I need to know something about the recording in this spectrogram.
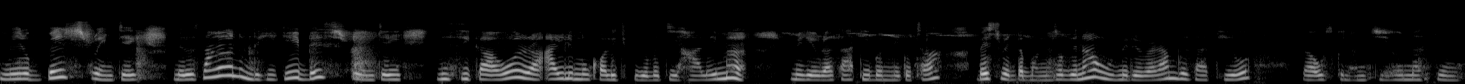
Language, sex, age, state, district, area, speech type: Nepali, female, 18-30, West Bengal, Kalimpong, rural, spontaneous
